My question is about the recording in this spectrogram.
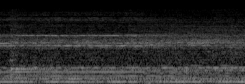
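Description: Accordion playing held, steady chords with no singing.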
